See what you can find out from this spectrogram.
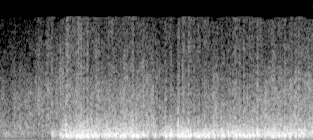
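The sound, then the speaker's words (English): Wind buffets a microphone outdoors in snow, giving a loud, continuous low rumbling roar that swells after the first half second and stays rough and unsteady, with no voices. “I'm trying to prevent the wind from blowing on the microphone so you can hear the snow.”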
